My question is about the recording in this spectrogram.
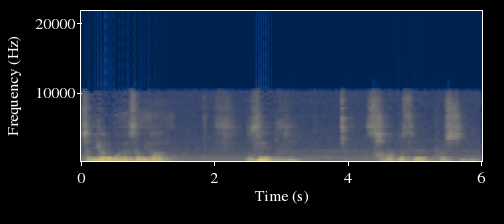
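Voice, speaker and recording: In an echoey church sanctuary, a male pastor retells a parable, voicing its characters and putting questions to the congregation. His fairly high, mellow voice swings widely in pitch and moves a little slowly. He seems slightly distant from the mic, with faint room noise in the background.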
